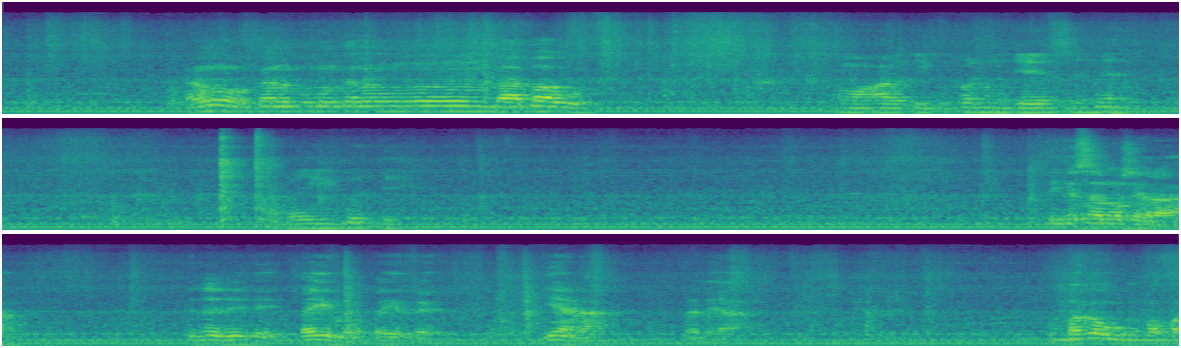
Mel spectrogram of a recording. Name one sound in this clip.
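A man speaks nearby in short, calm phrases.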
